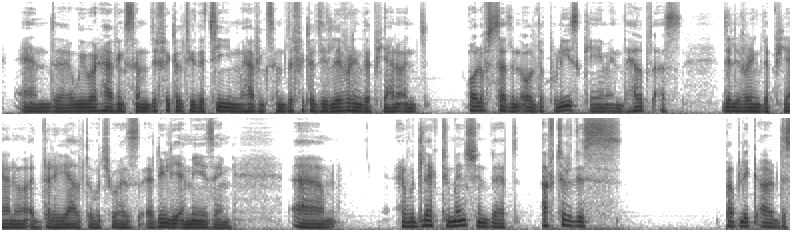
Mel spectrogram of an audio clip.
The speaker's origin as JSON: {"language": "English", "country": "Germany", "tie": "born there", "second_language": "English", "said": "I was actually born in Germany, and my parents are Syrians."}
